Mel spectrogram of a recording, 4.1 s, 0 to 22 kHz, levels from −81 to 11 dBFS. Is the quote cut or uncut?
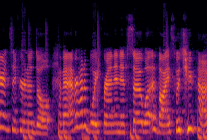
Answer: cut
